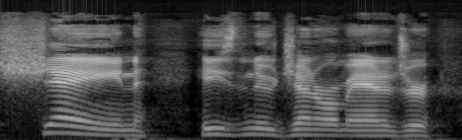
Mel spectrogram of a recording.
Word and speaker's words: Schoen: how to pronounce it is it shine is it shown is it shun it's shane he's the new general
